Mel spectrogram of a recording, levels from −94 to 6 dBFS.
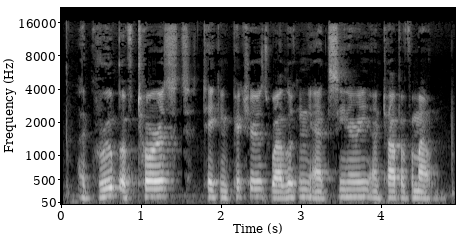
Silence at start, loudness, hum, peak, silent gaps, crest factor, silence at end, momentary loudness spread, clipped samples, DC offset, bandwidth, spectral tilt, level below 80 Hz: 0.2 s; -19 LUFS; none; -2 dBFS; none; 18 dB; 0 s; 11 LU; under 0.1%; under 0.1%; 17 kHz; -5 dB/octave; -52 dBFS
